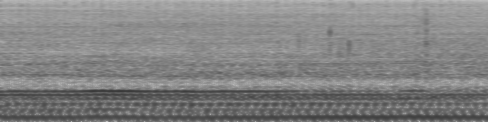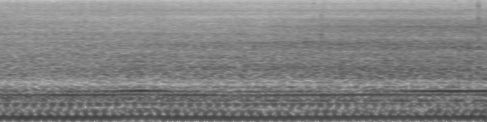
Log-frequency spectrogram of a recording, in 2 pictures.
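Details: GTS Turbo petrol engine at idle, heard on a walk-around: steady low drone with a faint uneven ticking layered over it; an unidentified noise whose source isn't clear.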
